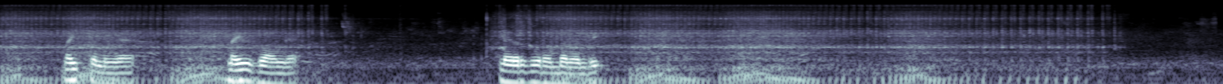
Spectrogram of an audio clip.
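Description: A scooter engine runs at a steady idle close by.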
